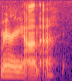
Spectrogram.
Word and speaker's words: Mariana: happened in around the Mariana Trench Marianas Trench Mariana it's pronounced Mariana the deepest part of the ocean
